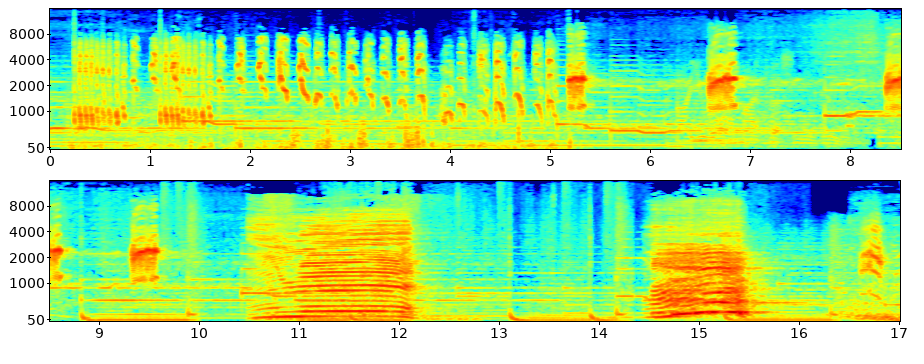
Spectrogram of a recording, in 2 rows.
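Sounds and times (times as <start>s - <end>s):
gull calls: 0.2s - 5.4s
cow mooing: 10.5s - 12.3s, 14.5s - 15.7s.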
